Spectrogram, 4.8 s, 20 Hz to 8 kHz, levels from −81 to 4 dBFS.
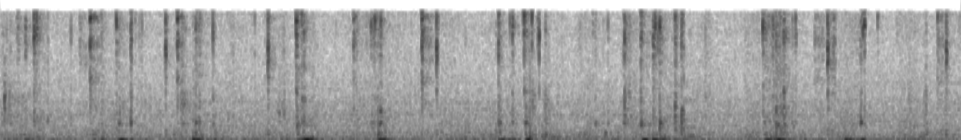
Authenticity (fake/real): real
